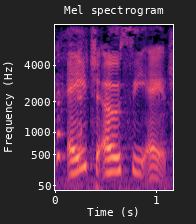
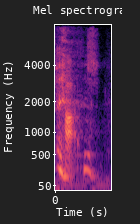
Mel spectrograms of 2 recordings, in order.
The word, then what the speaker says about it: Hoch: H-O-C-H, Hoch. So, but yeah, it's pronounced Hoch.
